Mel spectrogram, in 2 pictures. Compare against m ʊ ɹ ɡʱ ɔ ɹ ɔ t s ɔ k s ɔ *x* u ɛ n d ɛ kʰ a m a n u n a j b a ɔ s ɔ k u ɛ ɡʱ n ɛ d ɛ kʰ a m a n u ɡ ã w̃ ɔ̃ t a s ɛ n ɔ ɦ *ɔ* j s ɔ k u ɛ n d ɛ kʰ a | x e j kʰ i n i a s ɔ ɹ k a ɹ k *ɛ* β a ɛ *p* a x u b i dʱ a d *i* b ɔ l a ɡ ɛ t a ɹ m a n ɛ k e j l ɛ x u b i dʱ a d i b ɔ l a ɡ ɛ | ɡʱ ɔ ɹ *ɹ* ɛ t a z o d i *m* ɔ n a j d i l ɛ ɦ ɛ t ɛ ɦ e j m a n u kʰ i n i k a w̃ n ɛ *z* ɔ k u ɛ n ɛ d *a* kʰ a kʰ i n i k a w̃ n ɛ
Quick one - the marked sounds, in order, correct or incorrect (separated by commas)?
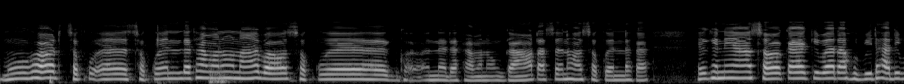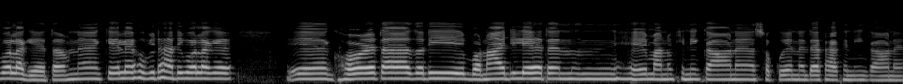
incorrect, correct, incorrect, incorrect, correct, correct, incorrect, incorrect, incorrect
